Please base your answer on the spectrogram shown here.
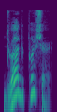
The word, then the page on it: drugpusher: British English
